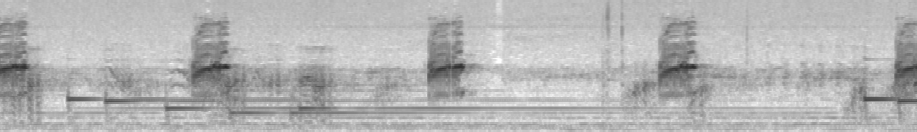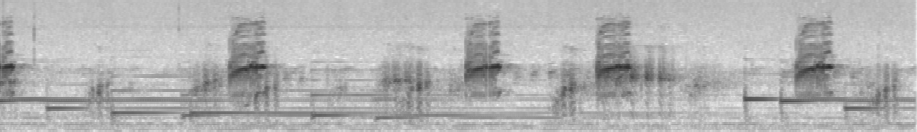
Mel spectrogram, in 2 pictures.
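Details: Frogs croaking in a varied collection: short, harsh, rasping croaks repeated irregularly about every one to two seconds, with softer answering croaks between, over a steady tonal musical drone whose notes shift now and then.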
